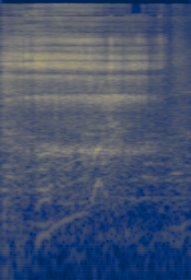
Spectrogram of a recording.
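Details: A single loud, rough, rattling breath sound lasting about two seconds, with a shifting whistly pitch over steady room noise: very loud snoring.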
